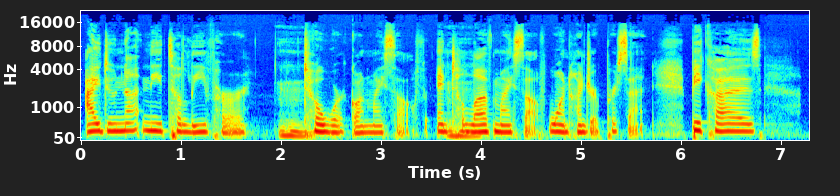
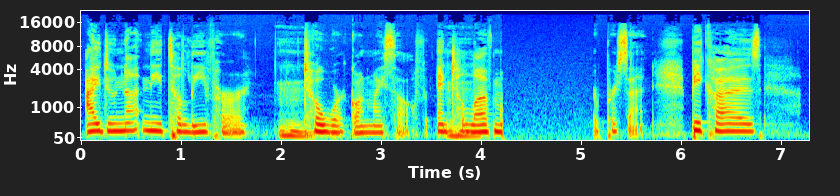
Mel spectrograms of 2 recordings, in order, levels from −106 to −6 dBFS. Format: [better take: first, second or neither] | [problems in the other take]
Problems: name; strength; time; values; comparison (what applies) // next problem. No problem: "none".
first | audio cutting out; at 4 s for 1 s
